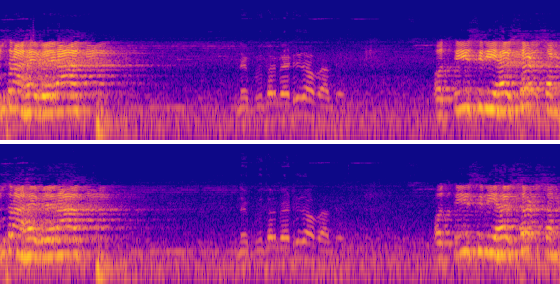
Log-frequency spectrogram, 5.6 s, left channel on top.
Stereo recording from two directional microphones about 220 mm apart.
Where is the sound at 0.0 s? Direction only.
30° right (ahead or behind).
